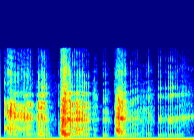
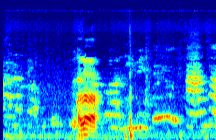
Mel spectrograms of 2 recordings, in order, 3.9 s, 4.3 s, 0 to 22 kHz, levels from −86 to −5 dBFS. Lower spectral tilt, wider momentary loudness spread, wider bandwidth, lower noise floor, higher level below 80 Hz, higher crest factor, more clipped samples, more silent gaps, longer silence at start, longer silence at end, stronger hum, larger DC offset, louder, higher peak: about the same, -7.5 dB/octave vs -6.5 dB/octave; about the same, 23 LU vs 22 LU; second, 5.4 kHz vs 11.5 kHz; about the same, -42 dBFS vs -42 dBFS; second, -56 dBFS vs -46 dBFS; about the same, 22 dB vs 20 dB; neither; neither; about the same, 0.1 s vs 0.05 s; about the same, 0.05 s vs 0 s; neither; first, 3% vs under 0.1%; about the same, -21 LUFS vs -19 LUFS; about the same, 0 dBFS vs -2 dBFS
